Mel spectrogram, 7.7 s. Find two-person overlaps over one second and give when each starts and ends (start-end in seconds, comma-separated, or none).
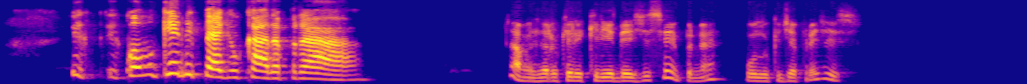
none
